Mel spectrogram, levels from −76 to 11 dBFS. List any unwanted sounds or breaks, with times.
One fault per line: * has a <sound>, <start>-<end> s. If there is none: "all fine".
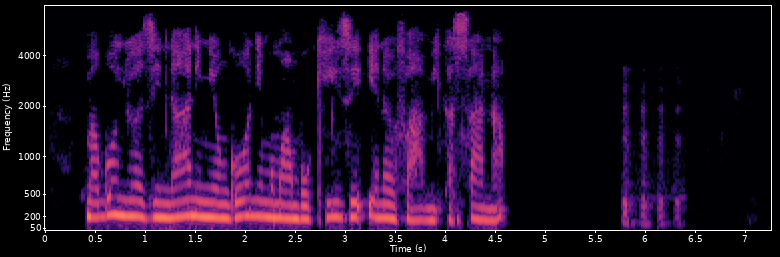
* has a laugh, 5.7-6.4 s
